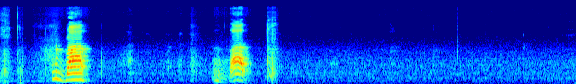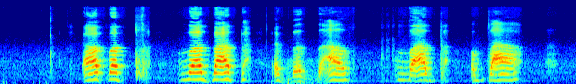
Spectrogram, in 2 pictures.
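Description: A baby babbles and squeals loudly, close by.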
